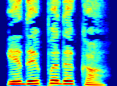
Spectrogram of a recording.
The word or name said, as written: ಎದೆಪದಕ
